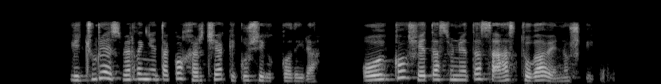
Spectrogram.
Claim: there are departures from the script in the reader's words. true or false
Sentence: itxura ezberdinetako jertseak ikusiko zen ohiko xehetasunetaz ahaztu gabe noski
true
